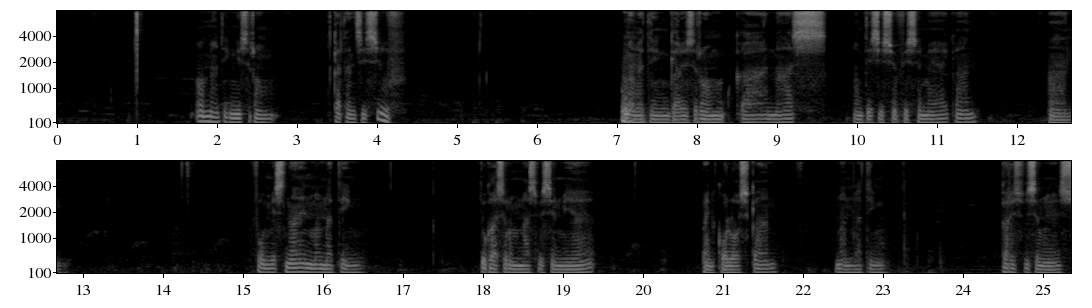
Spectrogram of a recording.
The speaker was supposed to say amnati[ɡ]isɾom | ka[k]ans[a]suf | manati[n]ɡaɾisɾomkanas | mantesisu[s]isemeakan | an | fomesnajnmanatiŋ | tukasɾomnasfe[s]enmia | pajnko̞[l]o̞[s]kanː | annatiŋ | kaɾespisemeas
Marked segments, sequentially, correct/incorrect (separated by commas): incorrect, incorrect, incorrect, incorrect, incorrect, correct, correct, correct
